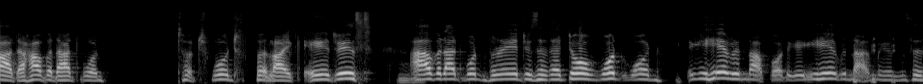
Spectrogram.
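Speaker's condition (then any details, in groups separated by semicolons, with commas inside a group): Cerebral palsy; all four limbs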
